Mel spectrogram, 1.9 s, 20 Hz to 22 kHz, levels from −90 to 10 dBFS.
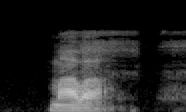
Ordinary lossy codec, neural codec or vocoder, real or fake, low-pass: AAC, 32 kbps; none; real; 7.2 kHz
